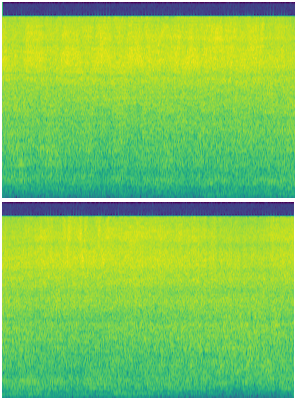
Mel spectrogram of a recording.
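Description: A pressure washer sprays water in a loud, steady hiss.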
